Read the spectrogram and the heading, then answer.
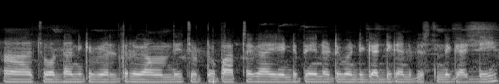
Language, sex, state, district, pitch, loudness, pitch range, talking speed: Telugu, male, Andhra Pradesh, Manyam, 120 Hz, -19 LUFS, 115-120 Hz, 130 wpm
